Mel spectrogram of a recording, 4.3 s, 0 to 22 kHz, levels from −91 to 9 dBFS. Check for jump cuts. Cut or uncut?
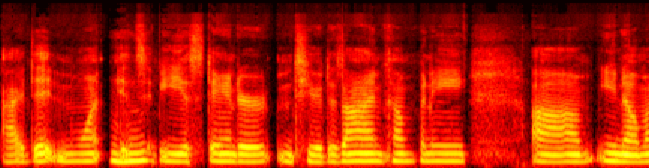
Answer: cut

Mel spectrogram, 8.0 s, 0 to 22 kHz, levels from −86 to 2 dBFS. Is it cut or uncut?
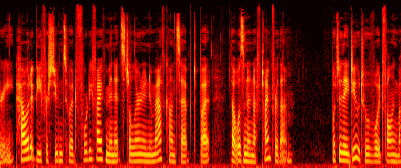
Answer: uncut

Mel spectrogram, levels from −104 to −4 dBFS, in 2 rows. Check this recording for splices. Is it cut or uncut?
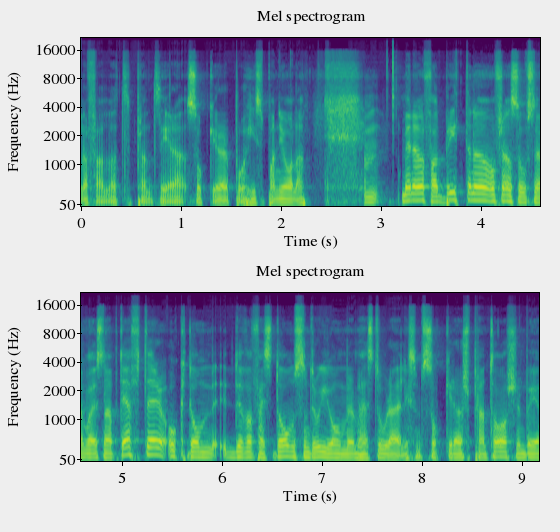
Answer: cut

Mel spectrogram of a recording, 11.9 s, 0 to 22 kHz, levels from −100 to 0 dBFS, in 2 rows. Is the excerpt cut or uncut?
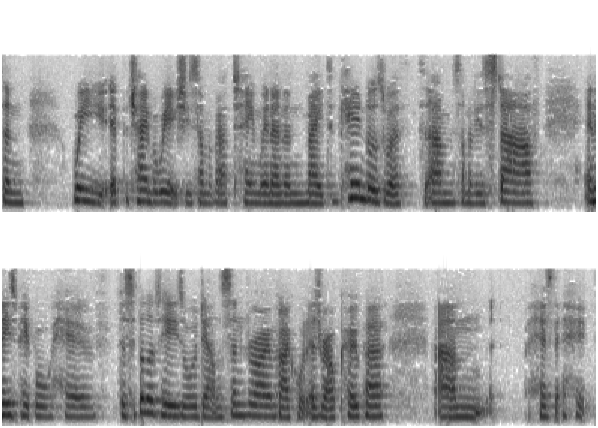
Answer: cut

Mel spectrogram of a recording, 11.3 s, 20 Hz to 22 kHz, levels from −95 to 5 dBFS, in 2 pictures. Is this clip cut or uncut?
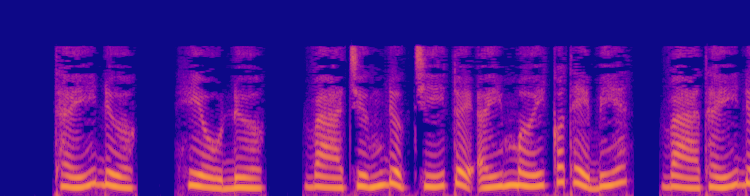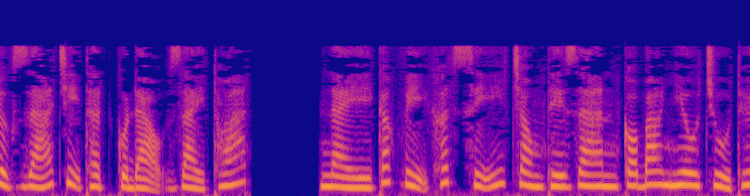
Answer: cut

